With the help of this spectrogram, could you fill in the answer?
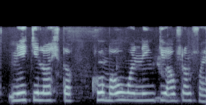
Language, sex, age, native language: Icelandic, female, 18-19, Icelandic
